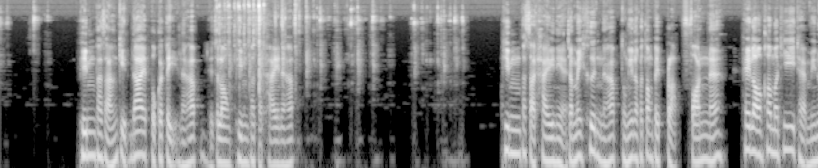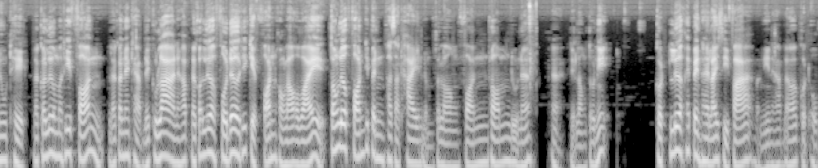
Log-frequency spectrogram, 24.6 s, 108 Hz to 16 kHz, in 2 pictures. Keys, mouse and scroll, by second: 0.0-0.4 typing, 3.2 BackSpace, 3.3 BackSpace, 5.2-7.1 typing, 12.0 click, 12.6-13.2 scroll down 2, 13.3 scroll down 1, 13.3 click, 14.9 click, 17.1 click.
